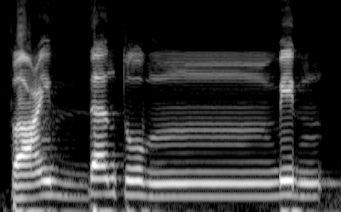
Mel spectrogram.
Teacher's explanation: فعدۃ میں تنوین ہے، دو پیش کی تنوین، اور اس کے بعد کیا آ رہا ہے جی؟ میم آ رہا ہے، تو آپ یہاں پر ادغام کریں گے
